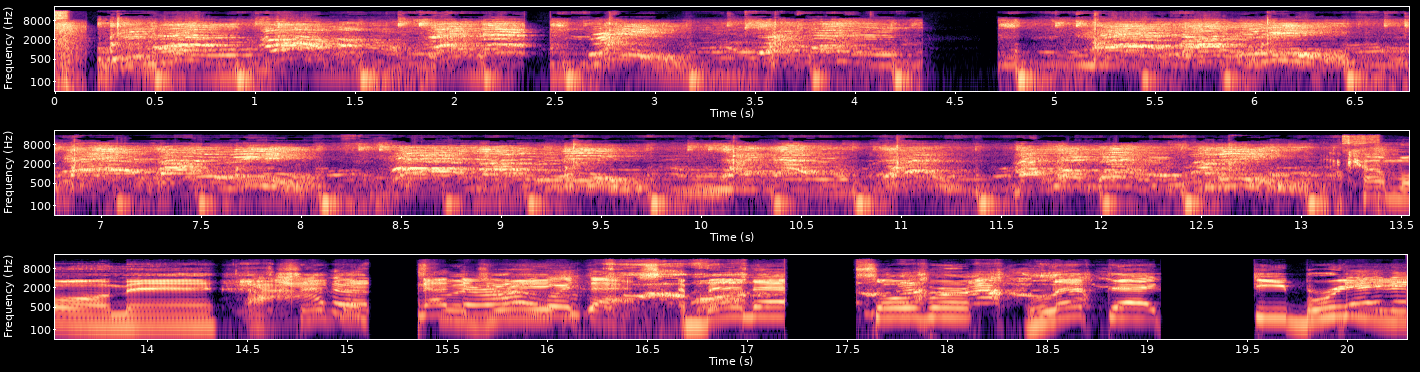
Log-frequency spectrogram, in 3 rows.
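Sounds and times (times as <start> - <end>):
group of toddlers singing karaoke together: 0.2 - 13.2
speech: 13.5 - 20.2
laughter: 14.4 - 15.1, 16.2 - 19.1.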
